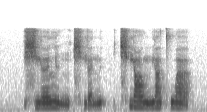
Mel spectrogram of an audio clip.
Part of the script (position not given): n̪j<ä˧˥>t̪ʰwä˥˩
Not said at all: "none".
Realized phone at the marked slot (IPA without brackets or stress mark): ä˥˧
